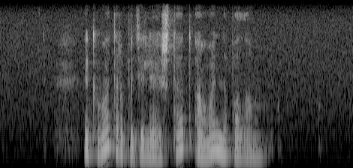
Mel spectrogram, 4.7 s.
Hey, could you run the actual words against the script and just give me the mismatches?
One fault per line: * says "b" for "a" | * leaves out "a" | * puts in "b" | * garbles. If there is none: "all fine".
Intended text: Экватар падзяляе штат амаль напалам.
all fine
